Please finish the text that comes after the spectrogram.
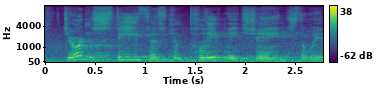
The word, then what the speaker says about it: Spieth: Spieth speak okay I got to get the pronunciation right jordan Spieth has we change the way people putt in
